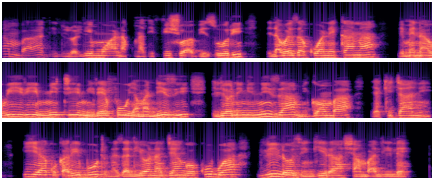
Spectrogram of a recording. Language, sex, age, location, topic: Swahili, male, 18-24, Kisumu, agriculture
